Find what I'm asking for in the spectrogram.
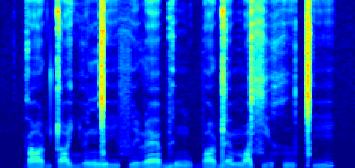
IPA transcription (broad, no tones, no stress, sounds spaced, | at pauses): k ɑ ɖ ʈ ɑ ʎ ø ŋ͡ǀ i f i ɭ æ b i m u b ɑ ɖ æ m ɑ sʲ ø x ɯ ǀʰ i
